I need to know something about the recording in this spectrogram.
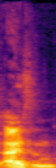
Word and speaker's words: Eisen: You know, it would be nice if Rich Eisen said Bison because it rhymes with his name, but, you know, can't hold it against this guy.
